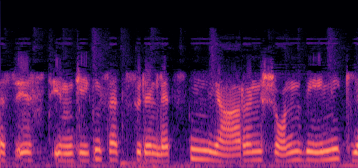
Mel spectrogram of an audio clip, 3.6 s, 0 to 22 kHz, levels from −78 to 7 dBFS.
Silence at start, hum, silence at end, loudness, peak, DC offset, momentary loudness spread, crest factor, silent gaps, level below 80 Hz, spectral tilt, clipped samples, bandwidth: 0 s; none; 0 s; -17 LUFS; -6 dBFS; under 0.1%; 4 LU; 10 dB; none; -40 dBFS; -5 dB/octave; under 0.1%; 11 kHz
